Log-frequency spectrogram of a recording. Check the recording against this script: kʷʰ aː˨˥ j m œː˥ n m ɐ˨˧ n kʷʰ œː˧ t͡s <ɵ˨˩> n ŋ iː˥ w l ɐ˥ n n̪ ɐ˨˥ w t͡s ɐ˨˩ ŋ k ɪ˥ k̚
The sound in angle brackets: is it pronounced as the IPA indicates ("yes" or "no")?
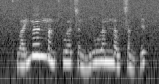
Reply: yes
